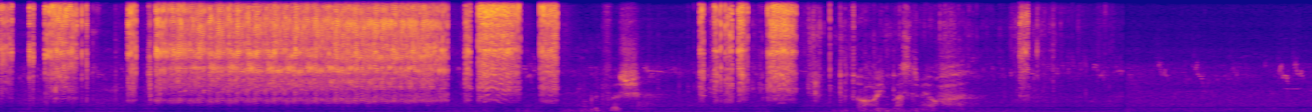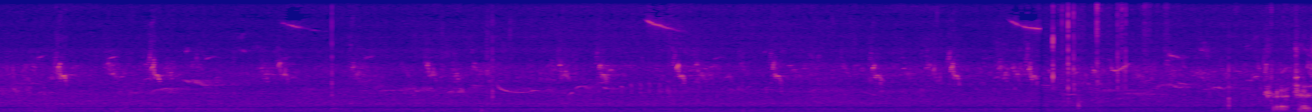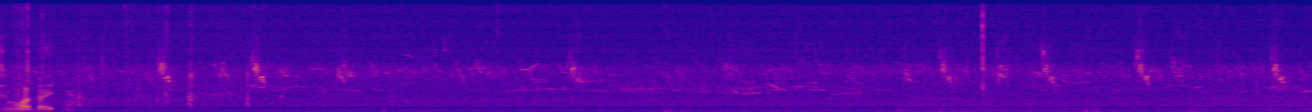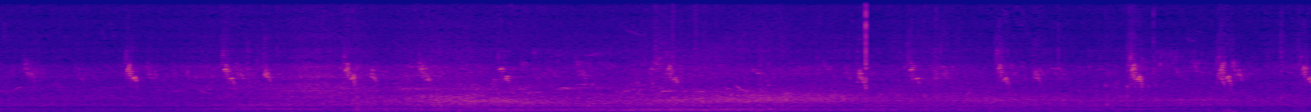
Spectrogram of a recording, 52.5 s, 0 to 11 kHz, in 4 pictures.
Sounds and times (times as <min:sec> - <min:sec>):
Outside, rural or natural: 0:00.0 - 0:52.4
Speech: 0:05.8 - 0:06.6, 0:08.6 - 0:09.8, 0:25.8 - 0:27.0.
